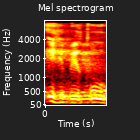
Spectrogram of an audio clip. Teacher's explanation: یہاں سے شروع کریں گے تو اہبطوا ہوگا، حمزہ کو ہا سے ملائیں گے، حمزہ اقصی حلق سے ہا اقصی حلق سے دونوں ادا ہوتے ہیں، اور ہا ساکن ہے، اس پہ ہمس ہوگا، طا پر پڑھیں گے اور اس کو 2 حرکات لمبا کریں گے.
